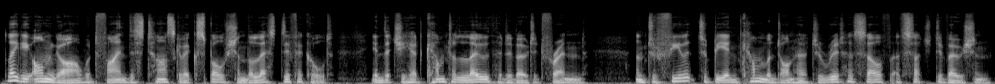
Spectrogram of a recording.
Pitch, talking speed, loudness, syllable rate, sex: 100 Hz, 215 wpm, -19 LUFS, 5.5 syllables/s, male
